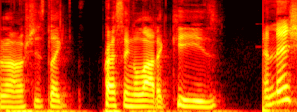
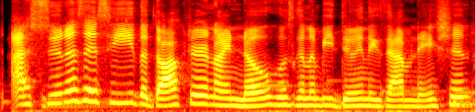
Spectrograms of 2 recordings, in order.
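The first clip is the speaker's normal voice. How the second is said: ordinary talk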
